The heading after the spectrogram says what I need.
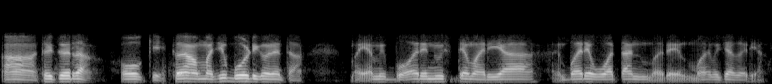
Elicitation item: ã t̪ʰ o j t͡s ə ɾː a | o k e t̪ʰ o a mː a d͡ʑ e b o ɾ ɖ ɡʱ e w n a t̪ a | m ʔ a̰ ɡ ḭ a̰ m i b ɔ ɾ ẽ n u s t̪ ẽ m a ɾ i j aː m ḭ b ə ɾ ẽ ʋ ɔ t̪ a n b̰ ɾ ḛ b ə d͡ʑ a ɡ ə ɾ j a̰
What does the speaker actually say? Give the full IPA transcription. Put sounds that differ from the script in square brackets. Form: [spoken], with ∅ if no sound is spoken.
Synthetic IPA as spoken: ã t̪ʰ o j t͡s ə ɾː a | o k e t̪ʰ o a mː a d͡ʑ [i] b o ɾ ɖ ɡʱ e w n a t̪ a | m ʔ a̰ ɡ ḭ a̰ m i b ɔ ɾ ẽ n u s t̪ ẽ m a ɾ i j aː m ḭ b ə ɾ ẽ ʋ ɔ t̪ a n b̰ ɾ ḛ [m] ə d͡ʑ a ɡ ə ɾ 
